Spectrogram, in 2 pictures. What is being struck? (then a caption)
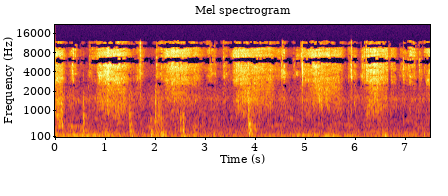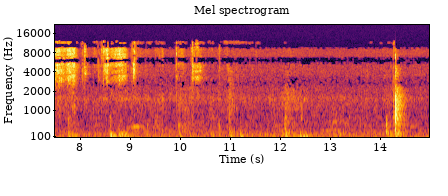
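Kinetic sand block. A small blade cuts and scrapes slices from a block of beige kinetic sand held in a palm. Soft, grainy scraping and crumbling come in bright, hissy bursts over a faint low rumble. A sharper, louder scrape stands out near the end.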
